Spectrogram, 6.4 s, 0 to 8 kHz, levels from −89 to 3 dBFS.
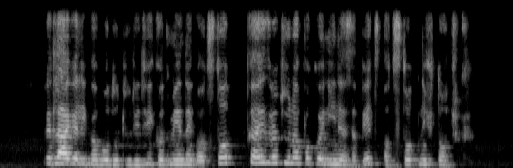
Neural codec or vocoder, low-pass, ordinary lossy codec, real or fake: autoencoder, 48 kHz, 128 numbers a frame, DAC-VAE, trained on Japanese speech; 7.2 kHz; none; fake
